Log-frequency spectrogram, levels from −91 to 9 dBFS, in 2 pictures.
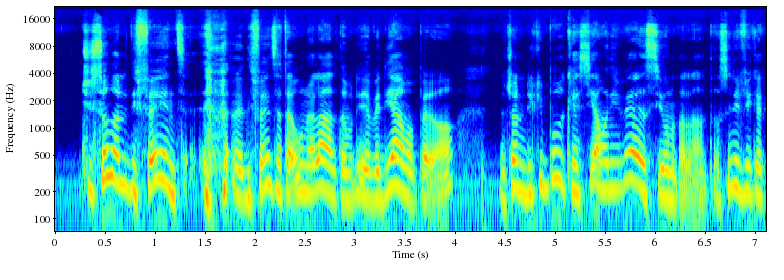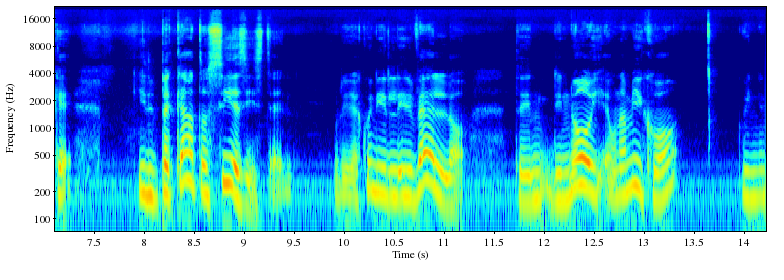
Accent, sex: native, male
